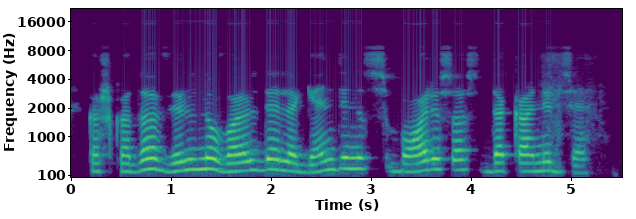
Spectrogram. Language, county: Lithuanian, Kaunas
